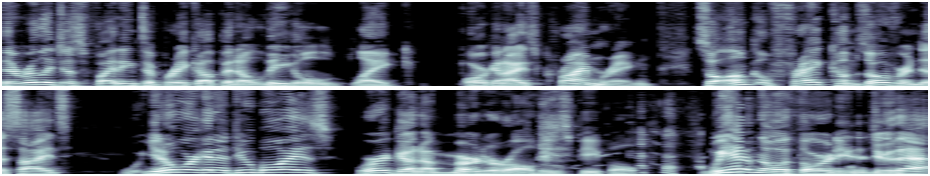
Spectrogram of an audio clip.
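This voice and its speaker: A man with a fairly high pitch speaks in an animated tone with very wide pitch swings. The recording is very clean, with a silent background. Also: fairly quick pace. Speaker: podcast co-host. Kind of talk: casual chat, movie review podcast. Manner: animated, joking.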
